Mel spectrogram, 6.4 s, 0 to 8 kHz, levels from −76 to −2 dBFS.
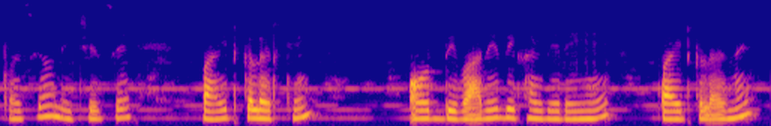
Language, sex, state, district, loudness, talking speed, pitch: Hindi, female, Uttar Pradesh, Etah, -19 LUFS, 160 wpm, 185 Hz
